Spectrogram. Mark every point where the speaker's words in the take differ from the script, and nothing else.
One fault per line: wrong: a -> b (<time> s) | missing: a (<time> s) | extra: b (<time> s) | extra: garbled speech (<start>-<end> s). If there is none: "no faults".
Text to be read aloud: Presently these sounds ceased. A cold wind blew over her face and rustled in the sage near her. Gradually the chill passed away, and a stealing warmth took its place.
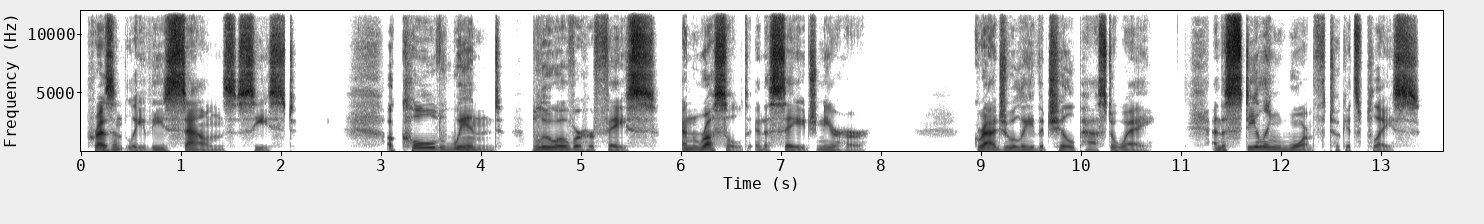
wrong: a -> the (11.4 s)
